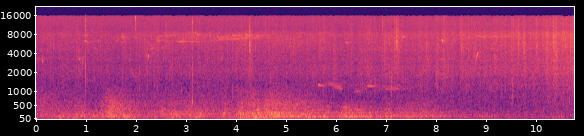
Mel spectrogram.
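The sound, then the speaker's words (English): Steady rain hisses throughout in the bush while deep thunder rumbles roll underneath, swelling twice into longer, heavier growls before easing off. No voices are heard. “He's taking himself off for a walk in the bush in the rain.”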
